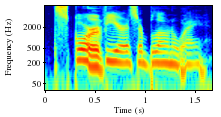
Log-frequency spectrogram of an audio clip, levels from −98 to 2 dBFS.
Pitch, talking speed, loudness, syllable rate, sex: 190 Hz, 250 wpm, -17 LUFS, 6.8 syllables/s, female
